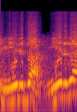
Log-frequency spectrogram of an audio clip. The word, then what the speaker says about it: میرزا: میرزا مہدی، یہ نہیں ہے مرزا نہیں ہے، میرزا مہدی کیا ہوا؟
